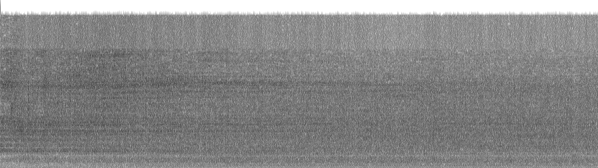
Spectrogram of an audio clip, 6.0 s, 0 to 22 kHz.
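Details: 1987 Chevy square body small block V8, warm idle after fuel system cleaner treatment: a sharp, rapid puffing tick rides on each firing pulse; owner suspects a leaking exhaust manifold or donut gasket on this side.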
